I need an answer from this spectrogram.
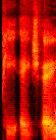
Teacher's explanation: when you see PH in Thailand, like Fifi Island, don't pronounce it like a F. It's just a P. The H is silent.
